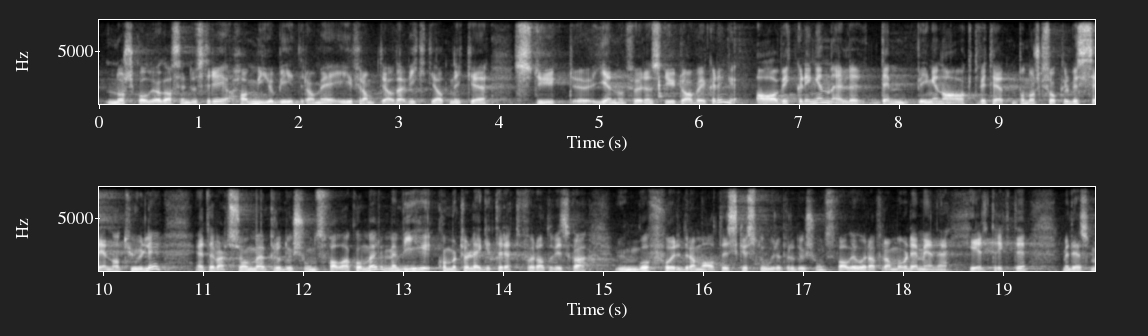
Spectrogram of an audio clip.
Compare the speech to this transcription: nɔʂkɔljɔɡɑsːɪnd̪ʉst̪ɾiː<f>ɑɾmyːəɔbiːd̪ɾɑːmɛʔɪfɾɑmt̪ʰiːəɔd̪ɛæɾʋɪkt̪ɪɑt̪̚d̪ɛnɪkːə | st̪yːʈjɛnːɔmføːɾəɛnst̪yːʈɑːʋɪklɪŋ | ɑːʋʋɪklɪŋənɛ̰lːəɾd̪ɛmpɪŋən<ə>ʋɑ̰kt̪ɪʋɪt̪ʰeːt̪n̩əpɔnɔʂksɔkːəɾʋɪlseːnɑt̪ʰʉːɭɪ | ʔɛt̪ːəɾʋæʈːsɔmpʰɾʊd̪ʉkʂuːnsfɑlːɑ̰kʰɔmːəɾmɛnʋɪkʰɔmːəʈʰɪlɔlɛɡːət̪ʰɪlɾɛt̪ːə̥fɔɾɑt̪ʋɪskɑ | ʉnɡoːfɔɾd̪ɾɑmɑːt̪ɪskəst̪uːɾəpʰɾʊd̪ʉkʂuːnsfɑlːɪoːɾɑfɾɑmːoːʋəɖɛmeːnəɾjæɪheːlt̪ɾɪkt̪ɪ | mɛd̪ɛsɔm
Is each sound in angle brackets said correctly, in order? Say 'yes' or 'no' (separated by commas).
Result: no, no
